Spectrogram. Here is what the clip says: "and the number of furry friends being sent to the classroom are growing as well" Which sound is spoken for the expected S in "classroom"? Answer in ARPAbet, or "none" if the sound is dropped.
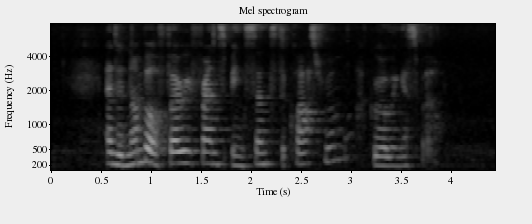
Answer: S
